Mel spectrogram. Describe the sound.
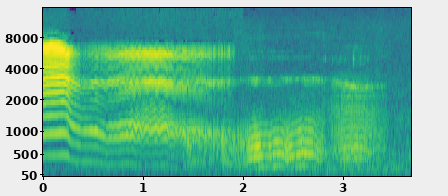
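An infant cries loudly with no talk, opening with a high wail that slides downward, then breaking into a wavering, quavering wail.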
